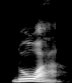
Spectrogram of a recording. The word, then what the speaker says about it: 놓아: 보면 아침 히 흙과 모음 아가 만납니다 그러면 놓아 라고 받은 해요 같이 2회 s 는 발음하지 않고 요 o 음 않은 그대로 바로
